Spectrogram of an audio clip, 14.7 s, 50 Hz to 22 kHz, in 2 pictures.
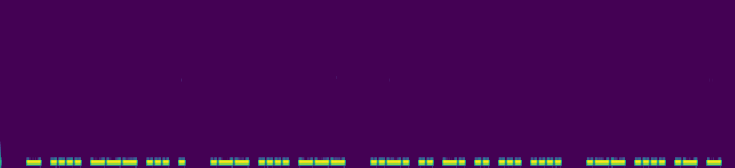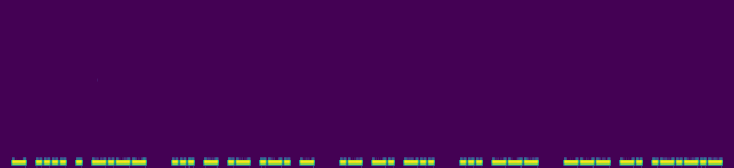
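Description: Morse code, heard as a keyed tone, about 30 wpm, 1000 Hz. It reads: THOSE WHO FINISH WHAT THEY START AND SO ON.
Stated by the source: Morse code quote of the day sent at 30 wpm.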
